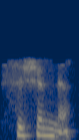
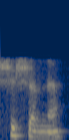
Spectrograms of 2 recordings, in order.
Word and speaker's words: Sushumna: And this one is called the Sushumna, sometimes pronounced Shushumna, and it runs up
